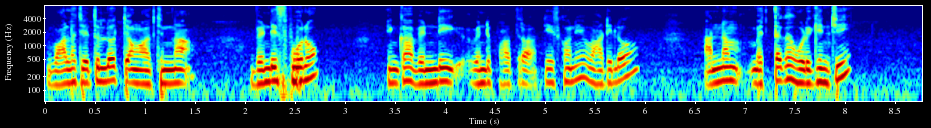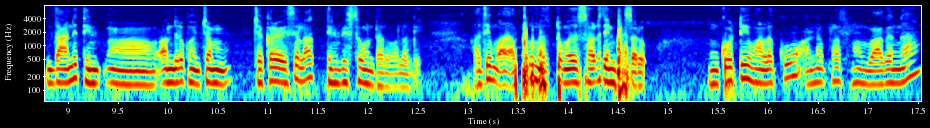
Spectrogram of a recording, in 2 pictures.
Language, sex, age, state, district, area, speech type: Telugu, male, 18-30, Telangana, Hyderabad, urban, spontaneous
